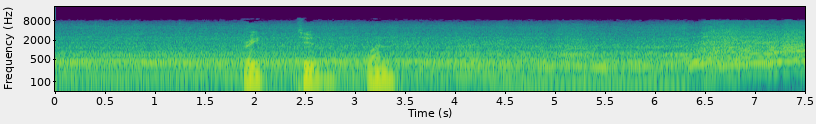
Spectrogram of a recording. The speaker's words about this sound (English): Okay, he's revving up. There he goes.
